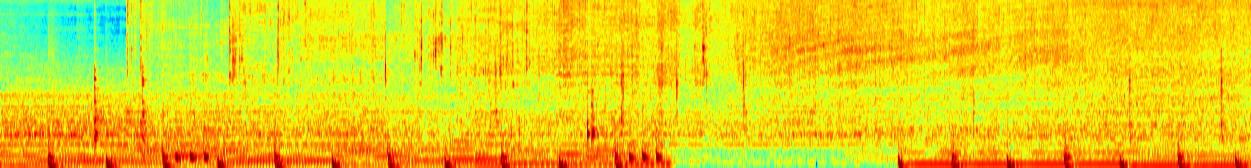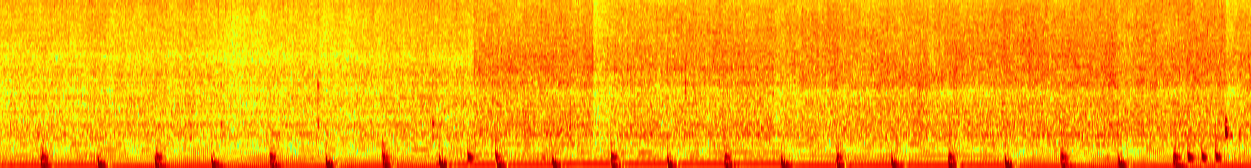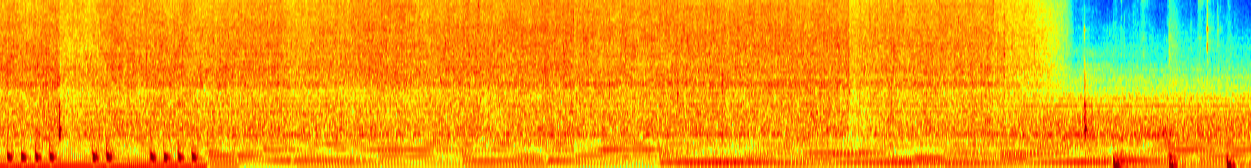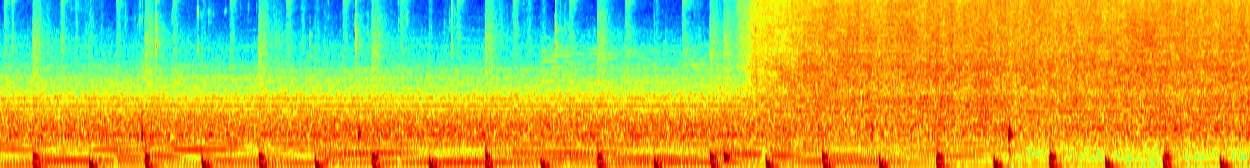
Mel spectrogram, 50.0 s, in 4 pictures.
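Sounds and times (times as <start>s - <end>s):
background music with beat: 0.0s - 6.8s, 9.0s - 31.7s, 35.6s - 50.0s
shrimp sizzling in a pan: 2.3s - 35.6s, 45.0s - 50.0s.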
